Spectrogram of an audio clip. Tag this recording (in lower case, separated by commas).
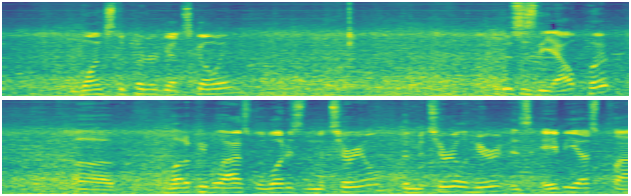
speech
